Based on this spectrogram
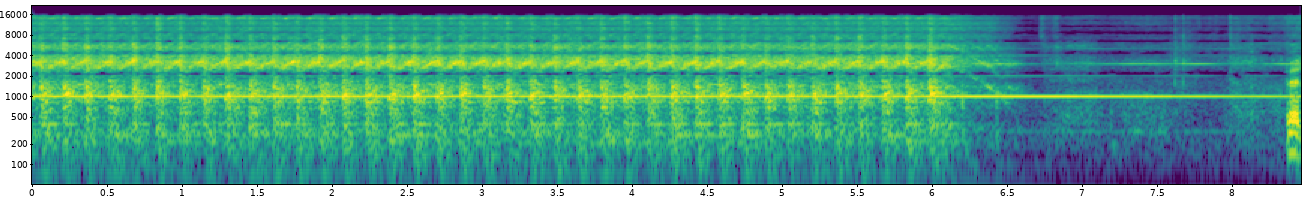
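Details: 1986 Chevrolet 1500 4.3, cranked after brake cleaner down the intake: even starter grinding, about three turns a second for six seconds, never fires. No spark suspected; maybe a bad coil, unconfirmed.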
